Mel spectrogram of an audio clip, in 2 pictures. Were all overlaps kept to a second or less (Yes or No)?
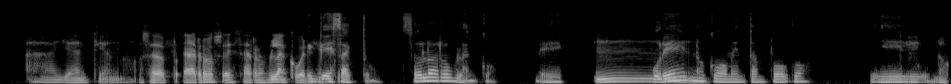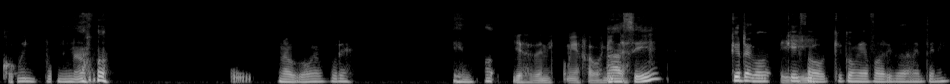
Yes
